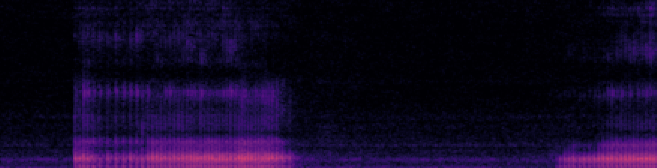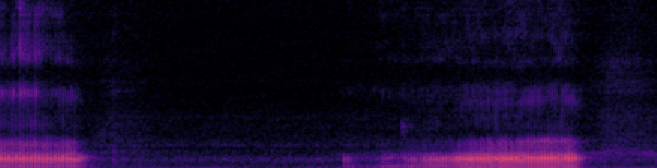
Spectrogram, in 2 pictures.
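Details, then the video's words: Loud snoring from a sleeping dog: three long, rough, rattling snores, each over a second, evenly spaced about three seconds apart, in a quiet room. "강아지 수면영상, 코골이 강아지의 취침시간"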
